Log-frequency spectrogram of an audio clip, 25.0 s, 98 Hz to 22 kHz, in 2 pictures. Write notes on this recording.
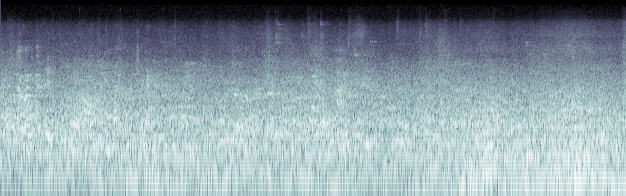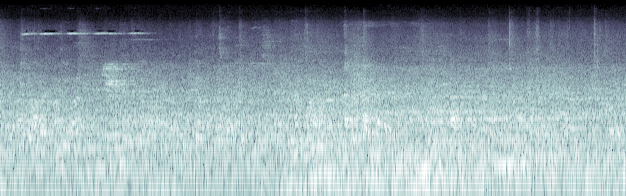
Fruits and vegetables wholesale market, Sony Hi-MD MZ-RH1 +Sony ECM-MS907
